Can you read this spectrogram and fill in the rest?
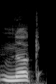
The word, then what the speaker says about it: Nuuk: Not Nuuk as in a little reading nook to sip your coffee in. No, it's not like that. Although they probably have one of those there. – It's spelled N-U-U-K.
